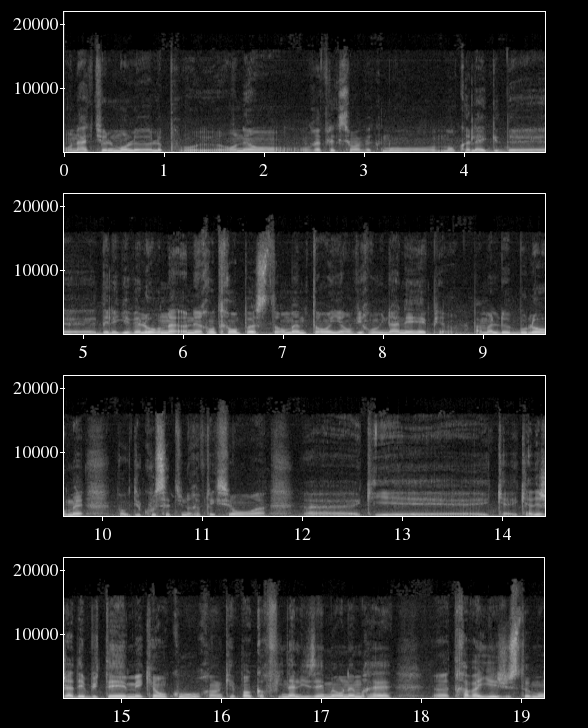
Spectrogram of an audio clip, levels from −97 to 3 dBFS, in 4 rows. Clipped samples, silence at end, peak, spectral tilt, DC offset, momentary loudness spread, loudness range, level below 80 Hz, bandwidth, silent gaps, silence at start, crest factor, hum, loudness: under 0.1%; 0 s; -12 dBFS; -5 dB/octave; under 0.1%; 12 LU; 6 LU; -60 dBFS; 18.5 kHz; none; 0 s; 20 dB; none; -32 LUFS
